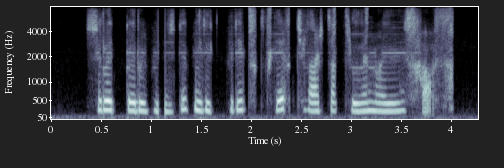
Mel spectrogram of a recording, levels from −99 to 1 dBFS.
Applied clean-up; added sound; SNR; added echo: neural diffusion model UNIVERSE++.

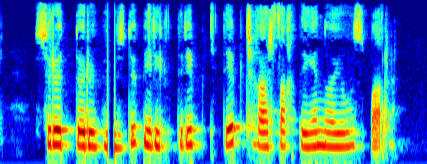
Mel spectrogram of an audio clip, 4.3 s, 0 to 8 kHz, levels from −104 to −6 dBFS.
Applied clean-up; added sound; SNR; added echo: none; none; none; none.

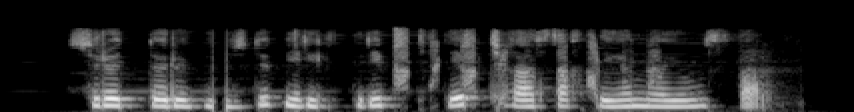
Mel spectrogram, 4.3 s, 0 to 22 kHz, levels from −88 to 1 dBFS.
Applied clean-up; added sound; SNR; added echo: neural mask model DeepFilterNet 3.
